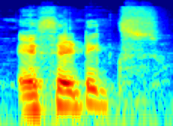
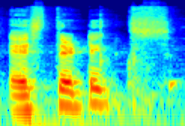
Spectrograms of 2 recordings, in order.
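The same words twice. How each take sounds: First: Ascetics said as "es-SET-iks"; only an s sound in the middle of ascetics, no t after it; second pronunciation attempt. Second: Ascetics mispronounced as "es-TET-iks"; unsure pronunciation. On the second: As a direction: slip a t after the first s in ascetics. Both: Real, not acted. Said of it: "whatever it is pronounced".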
